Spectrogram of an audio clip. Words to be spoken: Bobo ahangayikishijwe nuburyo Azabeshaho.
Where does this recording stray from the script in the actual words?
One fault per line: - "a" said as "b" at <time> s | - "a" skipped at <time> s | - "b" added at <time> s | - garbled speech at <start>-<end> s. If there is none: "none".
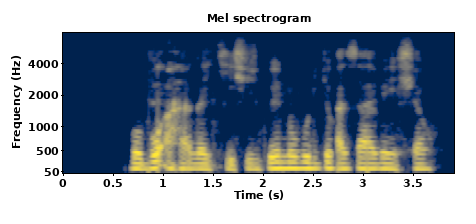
none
